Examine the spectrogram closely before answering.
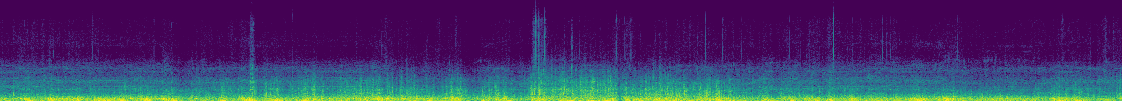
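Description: Wind rumbles steadily past the rider outdoors.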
